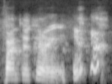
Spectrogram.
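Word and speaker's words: Pontchartrain: Panchana. Pont train.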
